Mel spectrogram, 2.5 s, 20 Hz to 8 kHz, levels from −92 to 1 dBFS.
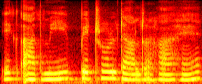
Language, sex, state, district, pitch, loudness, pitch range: Hindi, female, Chhattisgarh, Raipur, 205 Hz, -18 LUFS, 195-225 Hz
